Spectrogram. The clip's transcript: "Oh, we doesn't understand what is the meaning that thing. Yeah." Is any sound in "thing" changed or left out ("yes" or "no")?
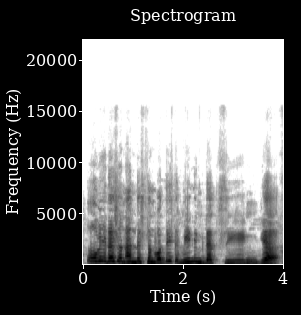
yes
